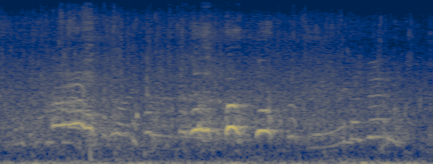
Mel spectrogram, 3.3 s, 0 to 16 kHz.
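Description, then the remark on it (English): Women swimmers splash into cold open sea water at the 40 Foot in the evening amid steady wash and lapping, while voices call and shriek faintly over the waves. “The women make their way down the rough steps and the ladder into the cold water.”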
